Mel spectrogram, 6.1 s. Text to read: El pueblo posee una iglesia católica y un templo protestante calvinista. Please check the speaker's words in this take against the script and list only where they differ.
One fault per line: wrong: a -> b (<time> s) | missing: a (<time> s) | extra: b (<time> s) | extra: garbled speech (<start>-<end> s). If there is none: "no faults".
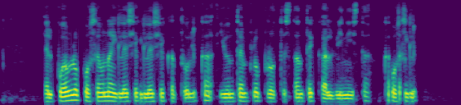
extra: iglesia (1.9 s)
extra: garbled speech (5.1-5.6 s)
